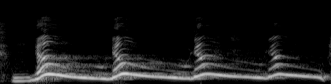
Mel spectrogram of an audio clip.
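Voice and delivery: imitating an eerie high tone in the distance; crazy high tone. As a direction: sing it way up like a far-off wail. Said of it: "some crazy tone going".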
